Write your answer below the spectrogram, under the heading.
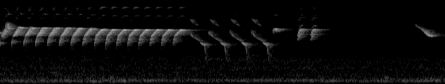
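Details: Singing Gloster canary: a loud, even, rapid trill of repeated notes for nearly two seconds, then down-slurred notes dropping steeply, a short high burst, quiet, and one final falling whistle.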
